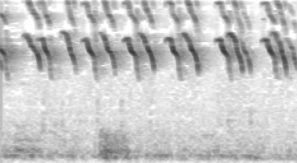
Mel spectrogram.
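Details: Chicks peeping: a dense stream of high, thin, downward-sliding peeps from several birds overlapping, about two to three per second, with a brief low rustle near the middle.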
